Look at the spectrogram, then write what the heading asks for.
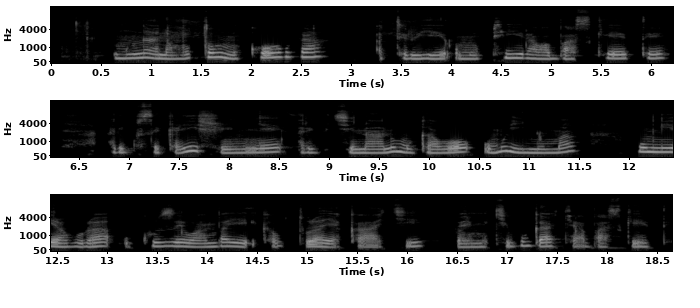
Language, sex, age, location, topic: Kinyarwanda, female, 18-24, Kigali, health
